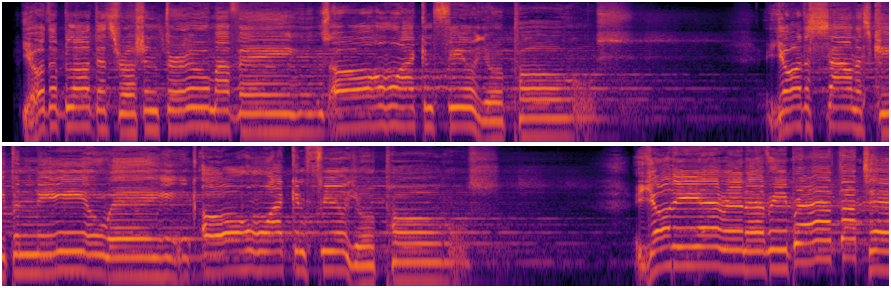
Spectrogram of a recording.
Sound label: Studio Acapella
